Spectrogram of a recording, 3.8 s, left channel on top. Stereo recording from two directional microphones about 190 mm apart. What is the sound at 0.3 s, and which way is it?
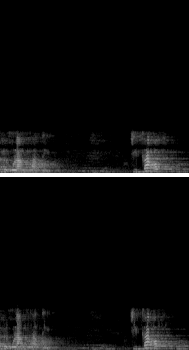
Speech, 15° right (ahead or behind).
